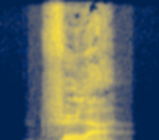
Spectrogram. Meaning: 1. antenna; feeler 2. sensor
- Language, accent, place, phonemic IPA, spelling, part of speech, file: German, Germany, Berlin, /ˈfyːlɐ/, Fühler, noun, De-Fühler.ogg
